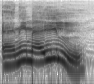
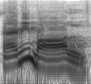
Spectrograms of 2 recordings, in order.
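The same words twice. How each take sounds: First: एनिमल high and slow as "eni-MAIL"; एनिमल with a long ai in the last syllable; second mispronunciation. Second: एनिमल ending in a long "MAAL"; एनिमल with a stretched aa, falling; deliberate mispronunciation. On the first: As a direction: stretch the end of एनिमल into "male". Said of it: "फिर अगला बताओ क्या है". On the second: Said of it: "मैं इसका उच्चारण कर रहा हूं". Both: Shown as a demonstration.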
